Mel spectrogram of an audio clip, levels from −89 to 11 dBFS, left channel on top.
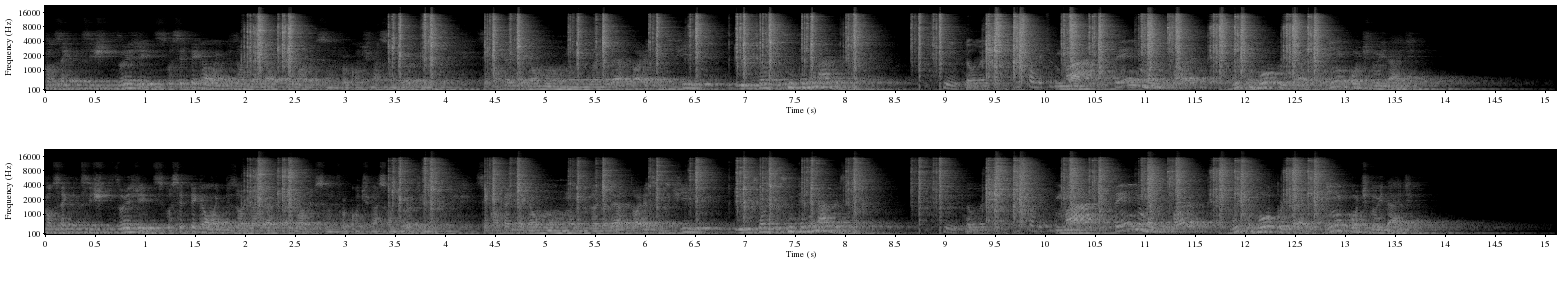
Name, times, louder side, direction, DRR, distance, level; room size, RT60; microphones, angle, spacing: voice 1, 0.0-6.6 6.9-8.2 9.2-9.3 10.1-13.7, right 1 dB, 85° right, 2 dB, 2.1 m, -34 dB
sound 1, 2.0-2.5 3.4-4.0 4.4-4.8 5.2-5.7 6.0-6.6 6.9-7.7 8.0-8.2 8.7-9.0 9.4-9.9 10.2-10.7 10.9-12.1 12.4-12.8, left 6 dB, 20° left, 0.6 m, -28 dB
voice 2, 8.9-10.6, left 4 dB, 75° left, 12 dB, 0.6 m, -41 dB
12.5 x 7.6 x 4.3 m, 1.5 s
head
